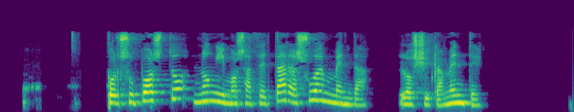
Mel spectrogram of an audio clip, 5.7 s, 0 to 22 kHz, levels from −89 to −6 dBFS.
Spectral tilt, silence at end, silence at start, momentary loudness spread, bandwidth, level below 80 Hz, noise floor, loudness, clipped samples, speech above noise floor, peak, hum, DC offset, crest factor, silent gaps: -3 dB/octave; 0.9 s; 0.25 s; 8 LU; 8 kHz; -66 dBFS; under -90 dBFS; -17 LUFS; under 0.1%; over 73 dB; 0 dBFS; none; under 0.1%; 18 dB; 0.48-0.57 s, 0.63-0.67 s, 0.87-1.06 s, 3.74-3.99 s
